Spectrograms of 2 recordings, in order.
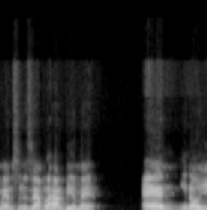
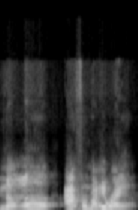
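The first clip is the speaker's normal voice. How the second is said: higher, louder sassy woman's retort; mock indignant woman; 10 semitones higher, 4 dB louder, slower than usual. Woman in the stands snapping back at Pop, mock indignant. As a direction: throw it back at him like an offended fan.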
